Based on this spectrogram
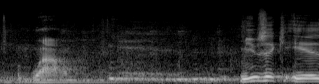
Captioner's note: laughter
